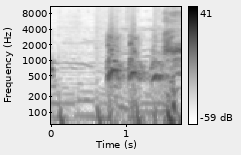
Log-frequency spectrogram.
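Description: A dog barks three times in quick succession over a caller's phone line during a radio phone-in, the sharp woofs sounding thin and slightly distorted, with a low background hum between them.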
